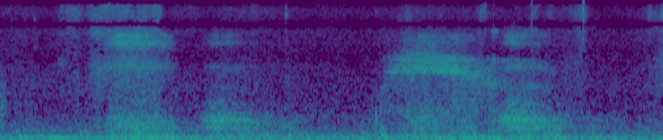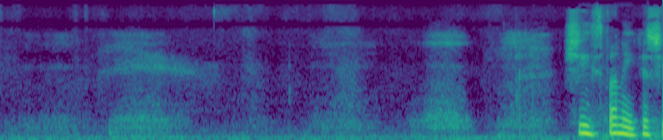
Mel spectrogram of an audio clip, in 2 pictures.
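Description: A hand strokes a cat's fur with a soft rustle, close by.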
